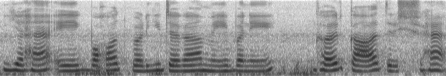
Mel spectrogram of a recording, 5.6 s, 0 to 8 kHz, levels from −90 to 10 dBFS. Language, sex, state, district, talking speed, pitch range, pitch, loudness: Hindi, female, Punjab, Fazilka, 120 wpm, 215-240 Hz, 225 Hz, -16 LUFS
